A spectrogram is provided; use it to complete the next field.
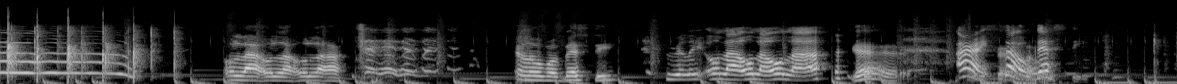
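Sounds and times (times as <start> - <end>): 
person whooping or cheering: 0.0 - 1.4
hand clapping: 0.0 - 2.0, 11.4 - 11.7
speech: 2.3 - 4.3, 5.2 - 10.7.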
